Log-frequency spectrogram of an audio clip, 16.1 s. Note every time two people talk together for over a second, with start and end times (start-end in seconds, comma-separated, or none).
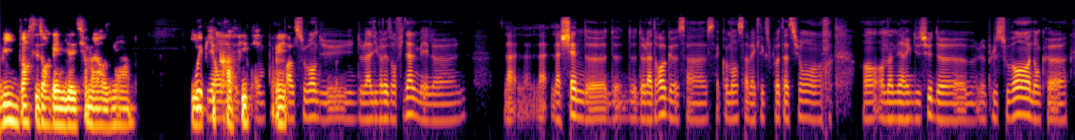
2.9-4.4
